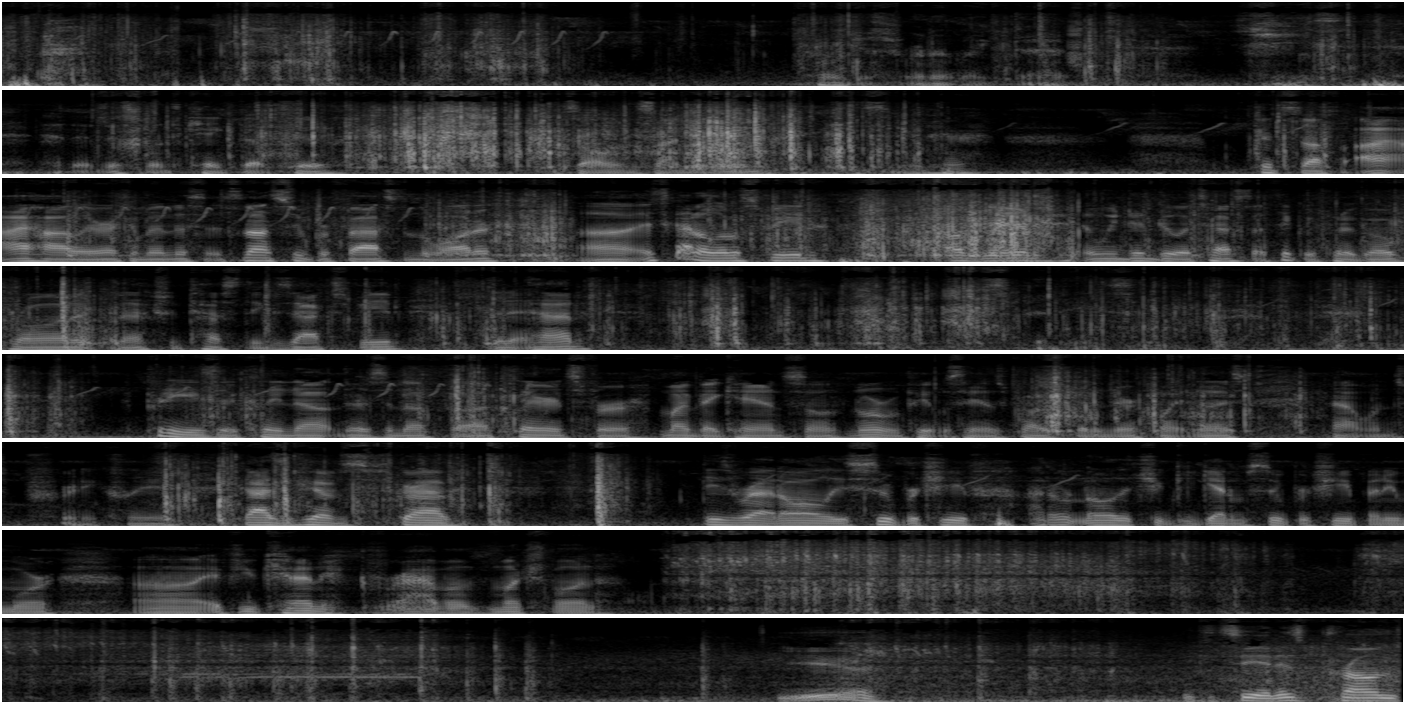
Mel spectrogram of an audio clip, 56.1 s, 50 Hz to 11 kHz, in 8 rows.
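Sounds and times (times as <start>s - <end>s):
toy truck tyres crunching gravel: 0.0s - 12.0s, 13.1s - 40.4s, 42.8s - 56.0s
gravel clicks: 0.0s - 56.0s
fingers scraping grass from wheel: 7.5s - 11.8s, 13.3s - 31.0s, 45.4s - 51.2s, 53.0s - 56.0s.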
